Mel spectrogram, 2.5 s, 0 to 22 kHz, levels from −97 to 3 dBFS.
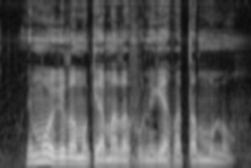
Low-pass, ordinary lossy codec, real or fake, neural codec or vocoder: none; none; fake; vocoder, 44.1 kHz, 128 mel bands every 256 samples, BigVGAN v2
